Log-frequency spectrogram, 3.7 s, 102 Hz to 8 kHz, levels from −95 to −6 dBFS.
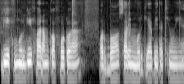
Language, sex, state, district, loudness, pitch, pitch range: Hindi, male, Bihar, West Champaran, -18 LUFS, 145 Hz, 140-150 Hz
